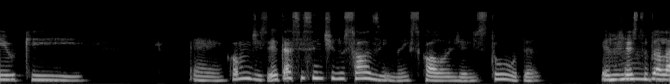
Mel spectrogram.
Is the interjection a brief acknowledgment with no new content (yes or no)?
yes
